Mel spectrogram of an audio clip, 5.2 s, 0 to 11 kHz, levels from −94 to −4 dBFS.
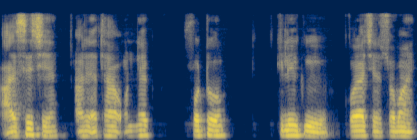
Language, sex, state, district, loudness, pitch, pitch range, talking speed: Bengali, male, West Bengal, Jalpaiguri, -18 LUFS, 115 Hz, 110-120 Hz, 90 wpm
